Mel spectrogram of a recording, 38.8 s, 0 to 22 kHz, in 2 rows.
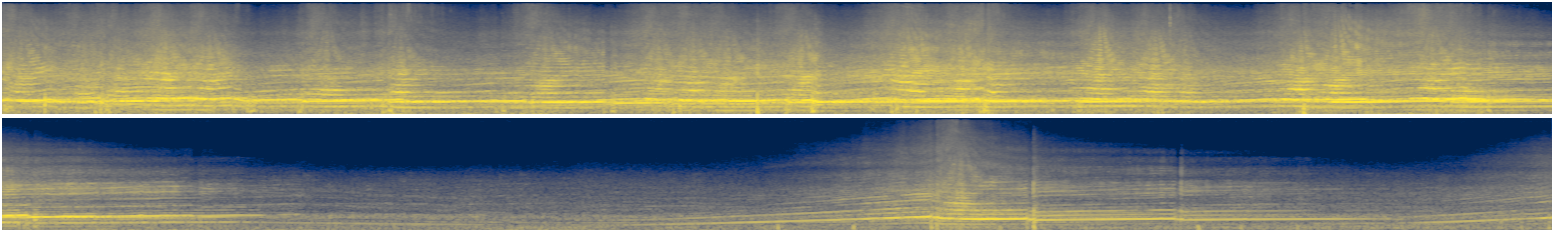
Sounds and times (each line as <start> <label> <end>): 0.0 road racing 38.7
